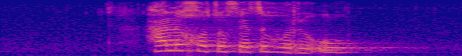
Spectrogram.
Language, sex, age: Southern Sotho, female, 23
